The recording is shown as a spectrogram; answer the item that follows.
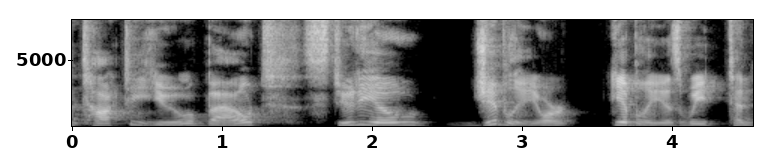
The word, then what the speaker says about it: Ghibli: It's actually pronounced Ghibli, so yes, deal with it.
